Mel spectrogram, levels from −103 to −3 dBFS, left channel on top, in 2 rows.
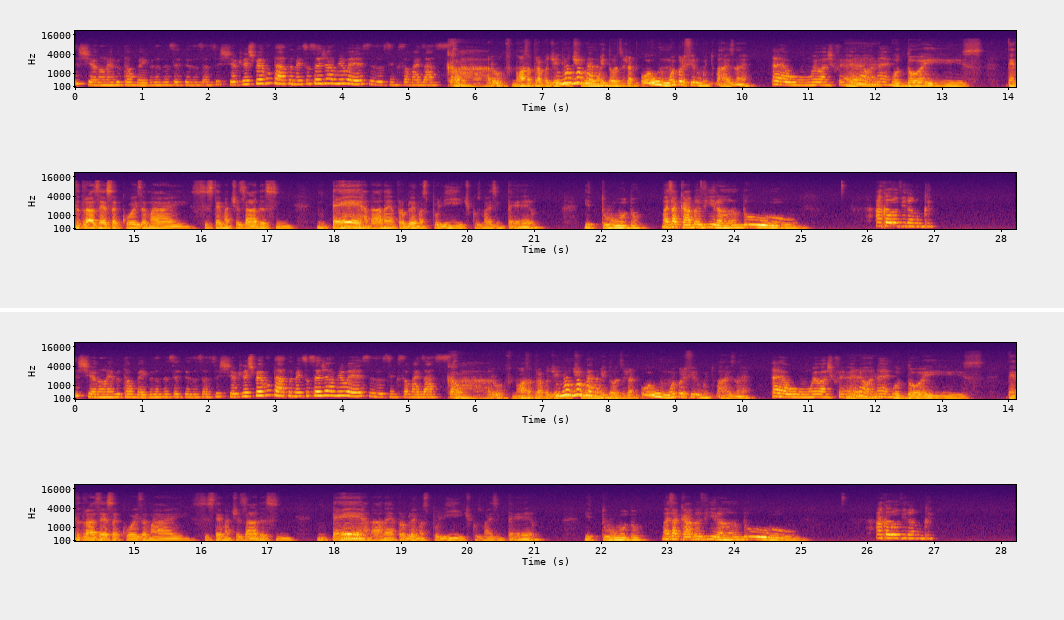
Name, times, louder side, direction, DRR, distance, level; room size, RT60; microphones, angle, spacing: voice 1, 0.0-5.9 7.2-7.9 10.5-12.3 18.1-18.5 18.8-19.3, right 2 dB, 25° right, 0.5 m, -21 dB
voice 2, 5.6-10.2 11.5-13.6 14.0-17.4 17.8-21.1 21.8-22.7 22.9-25.1 26.1-27.0, left 3 dB, 40° left, 0.4 m, -20 dB
2.4 x 2.2 x 2.4 m
head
